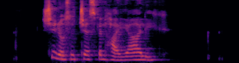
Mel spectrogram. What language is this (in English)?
Maltese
